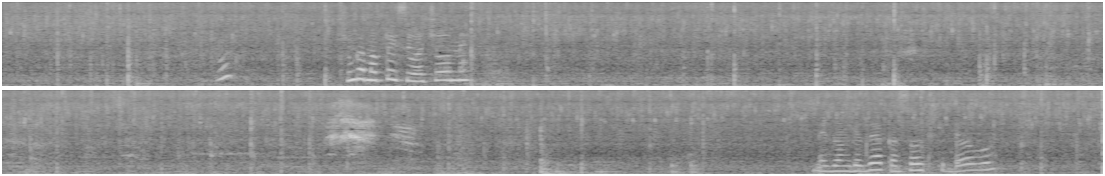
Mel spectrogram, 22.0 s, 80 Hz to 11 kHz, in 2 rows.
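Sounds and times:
mushrooms sizzling in oil: 0.0 - 22.0
spatula scraping and tapping pan: 15.4 - 18.2.

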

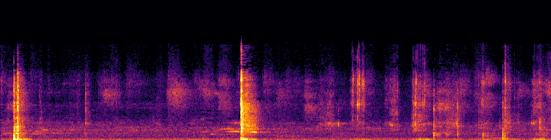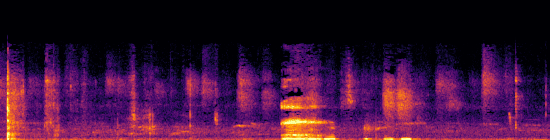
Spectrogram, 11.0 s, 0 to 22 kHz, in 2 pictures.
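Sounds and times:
faint paper rustling: 0.0 - 8.2.

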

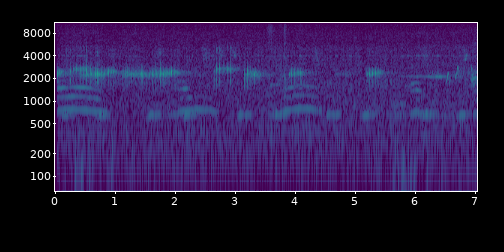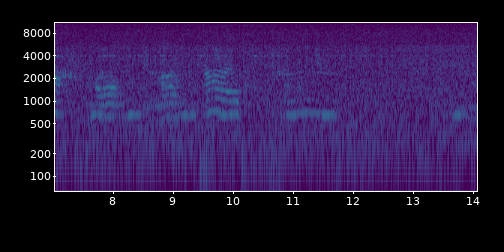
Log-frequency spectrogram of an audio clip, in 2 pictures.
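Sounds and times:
high rattling calls: 0.0 - 14.0
cat meowing: 2.0 - 2.7, 8.7 - 10.2.

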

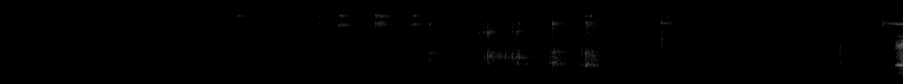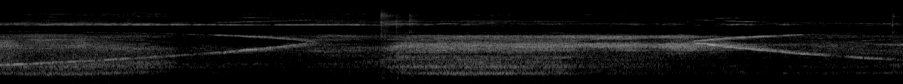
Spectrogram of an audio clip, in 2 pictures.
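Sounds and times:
plastic toy clicks and rattles: 2.3 - 6.8
toy jet engine sound effect: 9.0 - 18.0.

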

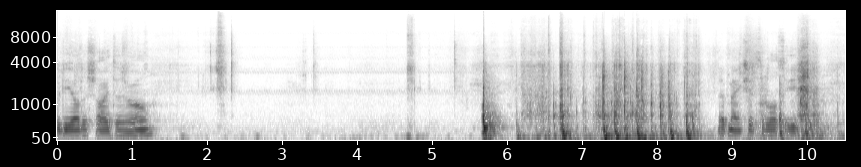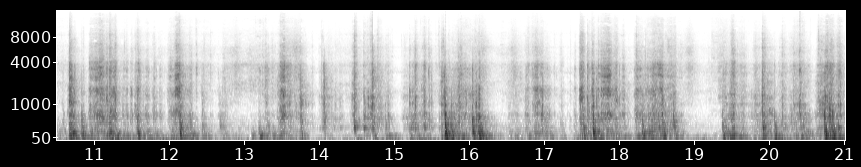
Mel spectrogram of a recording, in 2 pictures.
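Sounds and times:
plastic knocking: 5.7 - 8.7
plastic scraping against frame: 6.1 - 21.0.

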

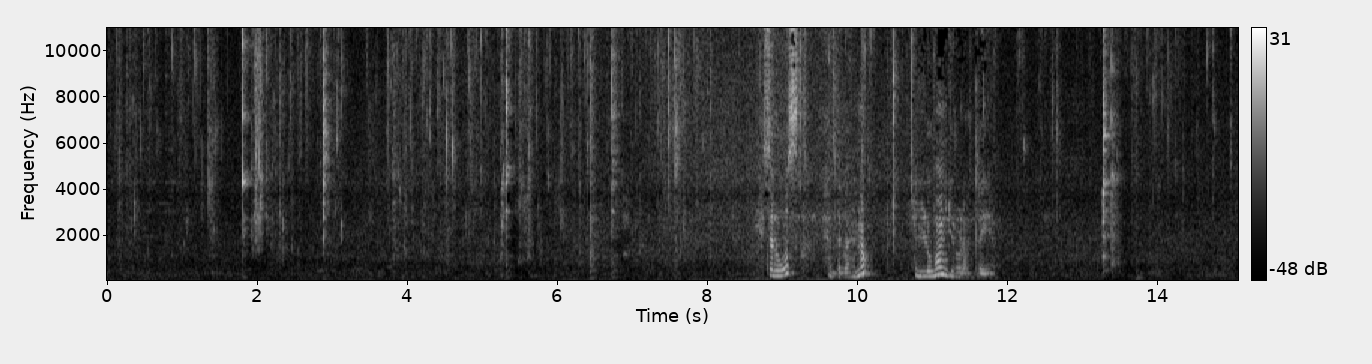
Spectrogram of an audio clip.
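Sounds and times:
wet squelching: 0.0 - 8.3.

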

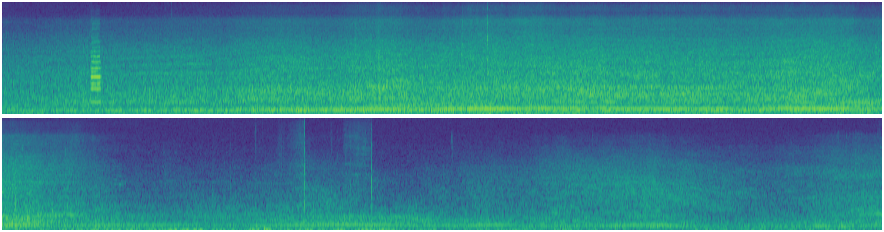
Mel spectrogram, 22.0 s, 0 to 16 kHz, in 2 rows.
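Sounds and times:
car engine under load: 0.0 - 22.0
short car horn toot: 1.1 - 1.4.

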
